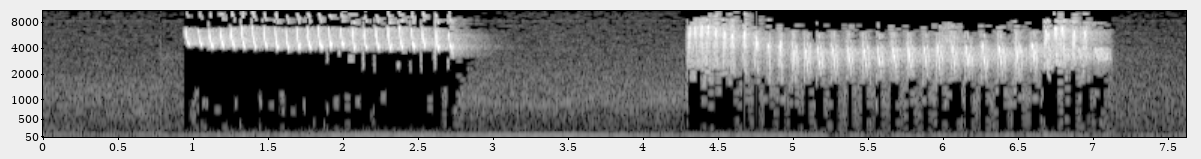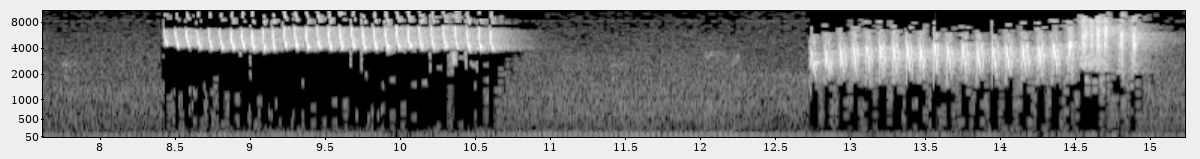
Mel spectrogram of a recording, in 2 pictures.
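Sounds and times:
Tembakan bird trilling: 0:00.9 - 0:03.0, 0:04.3 - 0:07.2, 0:08.4 - 0:10.9, 0:12.0 - 0:15.2.

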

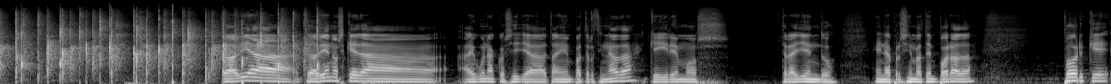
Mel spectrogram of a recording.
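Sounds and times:
audience applause in a studio: 0:00.0 - 0:03.3
speech: 0:02.2 - 0:11.1.

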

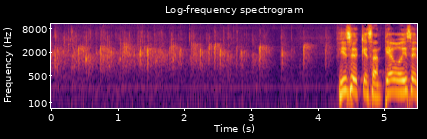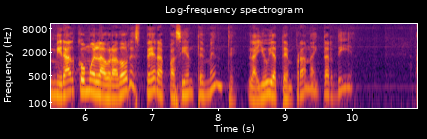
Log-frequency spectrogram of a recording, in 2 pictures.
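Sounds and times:
audience applauding: 0:00.0 - 0:04.3
speech: 0:04.3 - 0:10.1.

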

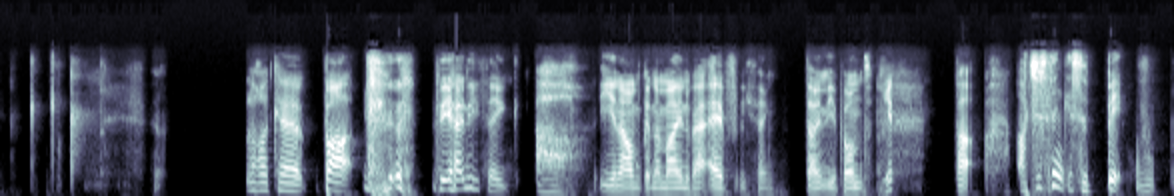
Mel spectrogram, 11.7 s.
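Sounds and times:
sharp hand claps: 0:00.3 - 0:01.1
speech: 0:02.5 - 0:11.6.

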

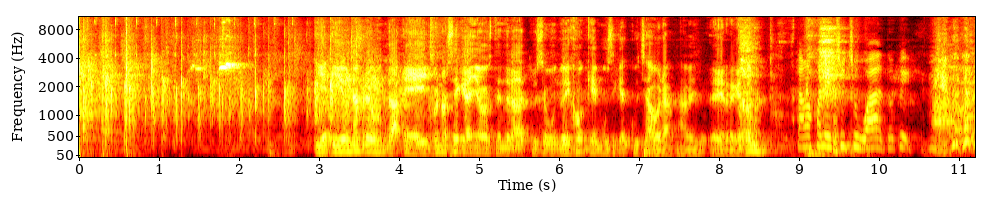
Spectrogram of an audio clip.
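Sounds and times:
audience applause: 0:00.0 - 0:04.6
speech: 0:03.0 - 0:11.1
laughter: 0:10.6 - 0:11.1.

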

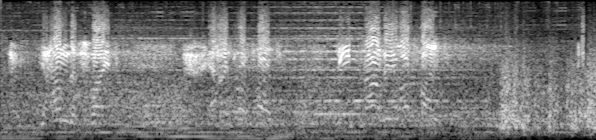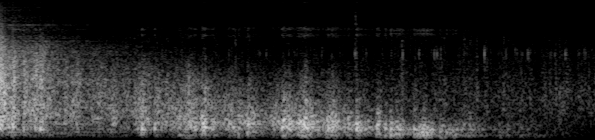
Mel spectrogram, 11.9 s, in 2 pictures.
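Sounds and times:
speech: 0:00.4 - 0:01.3, 0:02.4 - 0:04.6
thunder rumbling: 0:02.8 - 0:11.8.

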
